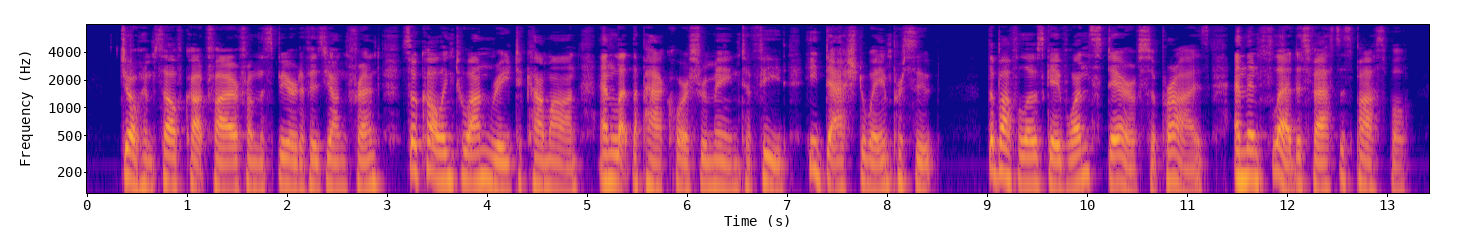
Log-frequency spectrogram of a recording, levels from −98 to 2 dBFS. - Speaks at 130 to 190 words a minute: No, average, 200 wpm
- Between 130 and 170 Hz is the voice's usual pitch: Yes, medium, 140 Hz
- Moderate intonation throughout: Yes, average, 3.6 semitones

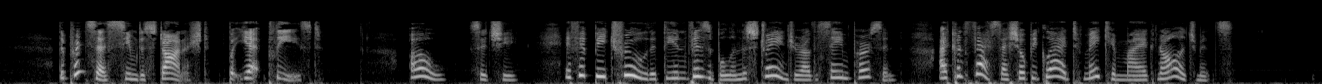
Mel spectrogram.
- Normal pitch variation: No, wide, 7.9 semitones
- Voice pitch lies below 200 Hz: No, very high, 275 Hz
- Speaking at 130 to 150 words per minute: No, average, 160 wpm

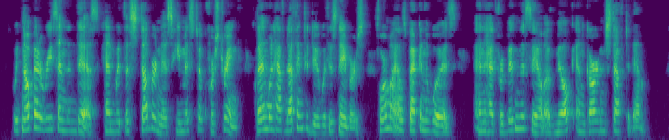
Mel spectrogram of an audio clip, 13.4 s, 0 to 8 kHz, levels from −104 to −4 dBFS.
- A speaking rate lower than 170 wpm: No, average, 185 wpm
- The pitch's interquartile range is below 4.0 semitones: Yes, average, 3.5 semitones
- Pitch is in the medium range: No, high, 215 Hz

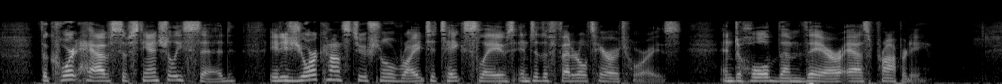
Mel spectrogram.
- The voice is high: No, medium, 160 Hz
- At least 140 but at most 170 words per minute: Yes, average, 145 wpm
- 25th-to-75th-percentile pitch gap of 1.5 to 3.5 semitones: Yes, average, 3.2 semitones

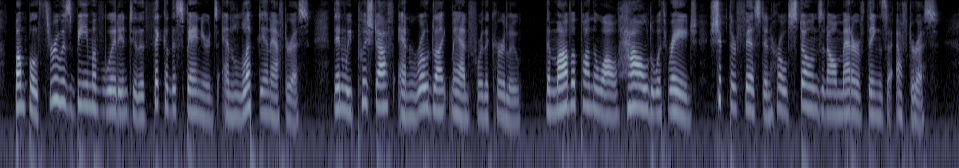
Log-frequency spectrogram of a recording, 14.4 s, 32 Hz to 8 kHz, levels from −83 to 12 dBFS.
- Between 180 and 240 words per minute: Yes, fast, 205 wpm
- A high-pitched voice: Yes, high, 195 Hz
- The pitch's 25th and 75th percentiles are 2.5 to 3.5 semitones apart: No, average, 4.4 semitones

